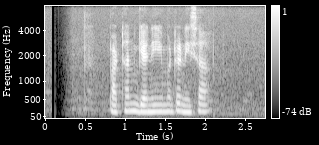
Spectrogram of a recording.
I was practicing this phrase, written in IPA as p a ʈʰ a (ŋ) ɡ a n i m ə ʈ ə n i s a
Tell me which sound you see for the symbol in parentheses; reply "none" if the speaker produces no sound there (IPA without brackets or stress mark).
n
